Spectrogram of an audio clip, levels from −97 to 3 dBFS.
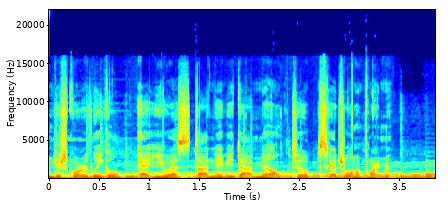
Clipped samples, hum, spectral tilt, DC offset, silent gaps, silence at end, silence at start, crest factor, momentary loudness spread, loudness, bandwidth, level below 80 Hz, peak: under 0.1%; none; -5.5 dB/octave; under 0.1%; none; 0 s; 0 s; 10 dB; 3 LU; -18 LUFS; 15.5 kHz; -26 dBFS; -6 dBFS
